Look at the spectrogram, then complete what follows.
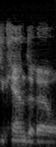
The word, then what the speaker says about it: DeCandido: And yes, it's pronounced DeCandido.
